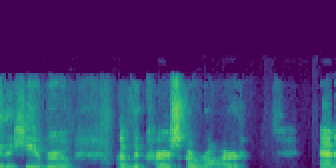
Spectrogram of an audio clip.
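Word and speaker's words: ארר: There's a doubled resh, arar, which makes it really hard to pronounce in Hebrew when you consider how far down in their throats they say the R.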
